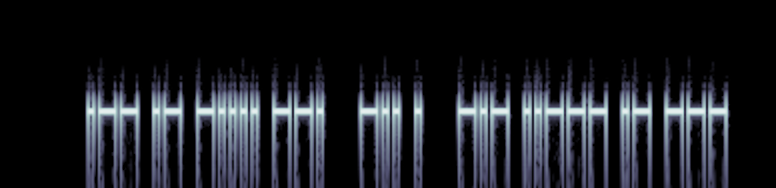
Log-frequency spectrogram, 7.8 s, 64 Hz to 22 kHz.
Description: Morse code, heard as a keyed tone, about 21 wpm, 700 Hz. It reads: WA6G DE K2AO
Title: USA Callsign DE Callsign - 4 Characters - 22wpm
